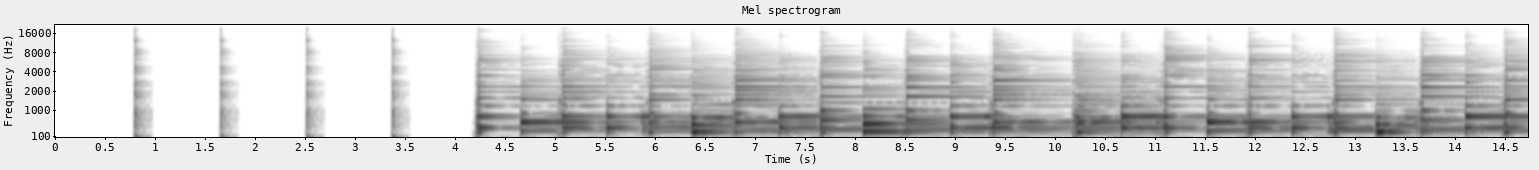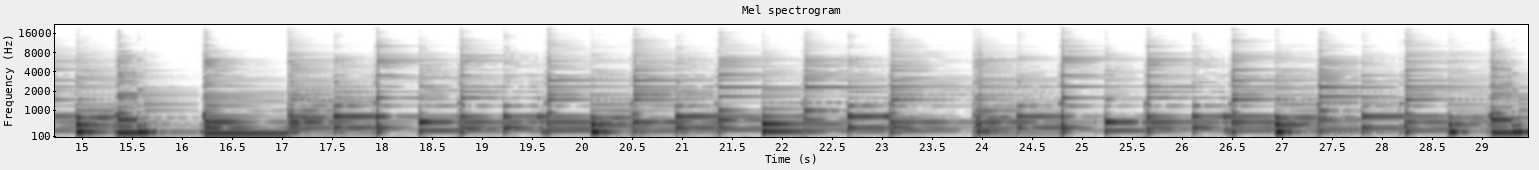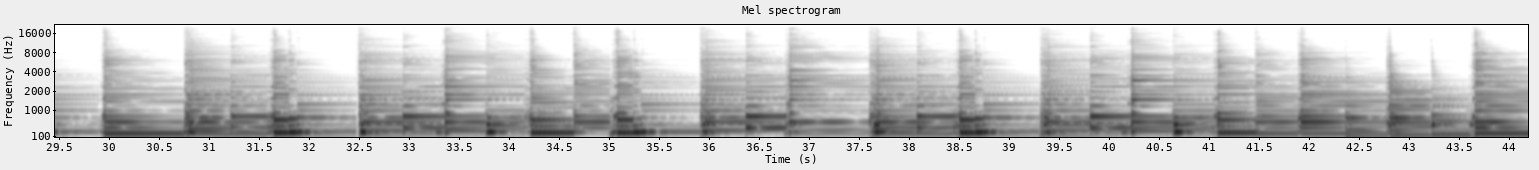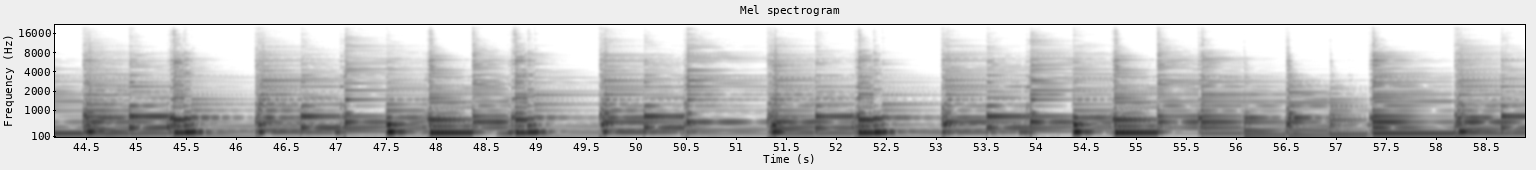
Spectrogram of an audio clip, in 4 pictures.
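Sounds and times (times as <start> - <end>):
string playing with hammer-ons, pull-offs, slides and drop thumbing: 0.8 - 1.0, 1.6 - 1.9, 2.5 - 2.7, 3.4 - 3.6, 4.2 - 58.8.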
